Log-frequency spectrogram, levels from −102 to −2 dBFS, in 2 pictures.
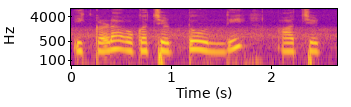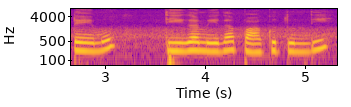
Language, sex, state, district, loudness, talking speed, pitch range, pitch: Telugu, female, Telangana, Mahabubabad, -16 LUFS, 115 wpm, 220-250 Hz, 230 Hz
